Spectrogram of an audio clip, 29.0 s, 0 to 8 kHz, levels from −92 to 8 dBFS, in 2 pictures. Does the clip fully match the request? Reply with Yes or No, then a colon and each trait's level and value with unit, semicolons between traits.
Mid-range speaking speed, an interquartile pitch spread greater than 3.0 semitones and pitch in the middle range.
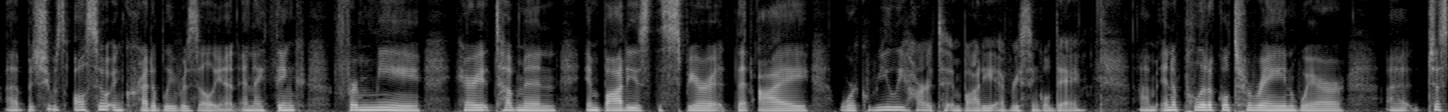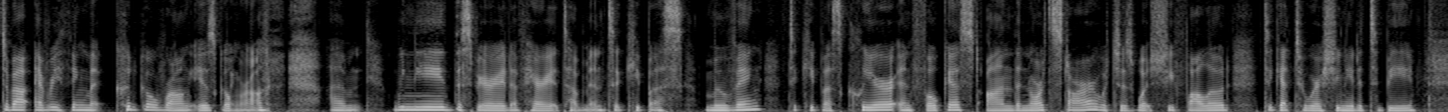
No: average, 165 wpm; narrow, 2.5 semitones; medium, 165 Hz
